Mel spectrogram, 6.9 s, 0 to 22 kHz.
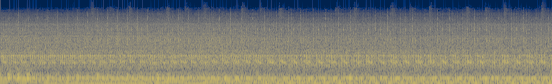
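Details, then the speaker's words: Jeep Grand Cherokee WJ 2.7 CRD (OM612 diesel) during a 10–15 minute flush run after a new filter, water-in-diesel light on. Smoke is slightly reduced. Uneven, clattery knock about three a second with a lumpy stumble. Knocking and misfire at idle, cause suspected, not confirmed. "hts came on and then a lot of misfiring and a lot of knocking noises but still R very okay"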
